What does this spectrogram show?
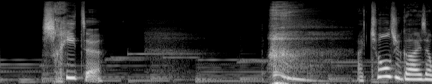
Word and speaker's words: schieten: We also have SCH, which is pronounced as a combination of an S and a G sound, like in the word schieten, schieten.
